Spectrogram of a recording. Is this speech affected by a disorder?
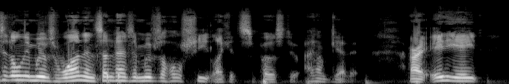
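Yes: cleft lip and palate; treated as a baby.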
